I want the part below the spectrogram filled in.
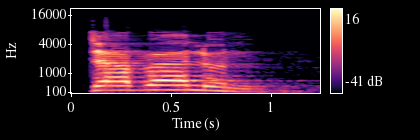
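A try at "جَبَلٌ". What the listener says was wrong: হ্যাঁ তো লাম, জাবালুন একটার মধ্যে টান হয়ে যাবে না, জাবালুন জাবালুন মানে এরকম পড়তে হবে, জাবালুন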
